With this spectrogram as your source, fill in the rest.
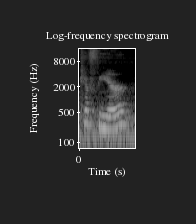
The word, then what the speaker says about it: kefir: then we're going to also look at Dairy kefir some people pronounce it cafir um but I'll just refer to it as kefir cuz that's the word I'm most familiar with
